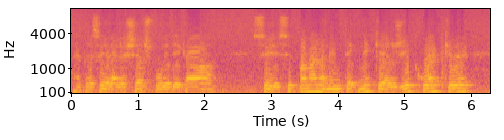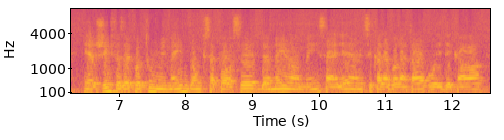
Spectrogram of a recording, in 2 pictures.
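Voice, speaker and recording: A man with a Quebec accent talks fairly slowly at a medium pitch, with monotone, flat intonation and very even loudness. Noticeable background noise can be heard. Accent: nasal Quebec French. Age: 20s. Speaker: comic book artist. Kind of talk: interview answer.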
